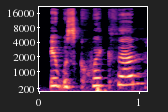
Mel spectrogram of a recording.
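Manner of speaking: a grieving woman's high, polite question. A narrator's reading. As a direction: keep it polite and high, holding back grief. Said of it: "in a high, polite voice".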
